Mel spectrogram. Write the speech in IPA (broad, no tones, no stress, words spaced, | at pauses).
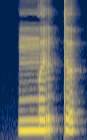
mːərtːə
